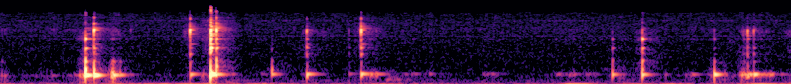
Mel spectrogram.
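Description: Fingertips and nails tap and twist the gold metal screw lid on a medium, clear glass jar that is hollow and mostly empty. Eight short, irregular clicks and taps sound with a ringing tone in the mid-range and bright edges, separated by quiet scraping from the twisting lid.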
